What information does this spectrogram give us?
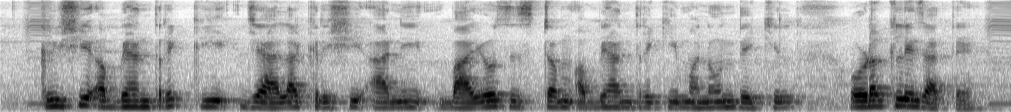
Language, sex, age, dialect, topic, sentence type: Marathi, male, 31-35, Varhadi, agriculture, statement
